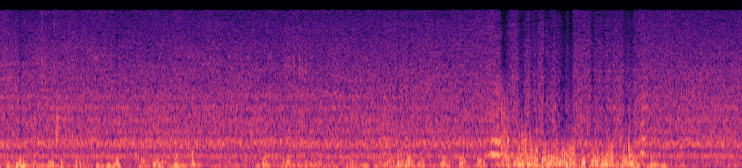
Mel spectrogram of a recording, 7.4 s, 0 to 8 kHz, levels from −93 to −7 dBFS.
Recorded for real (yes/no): no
